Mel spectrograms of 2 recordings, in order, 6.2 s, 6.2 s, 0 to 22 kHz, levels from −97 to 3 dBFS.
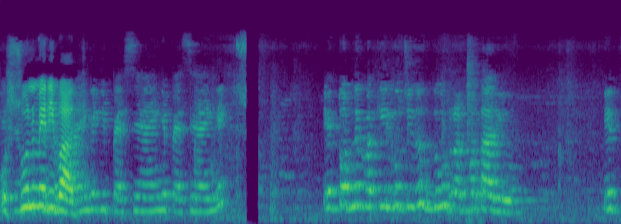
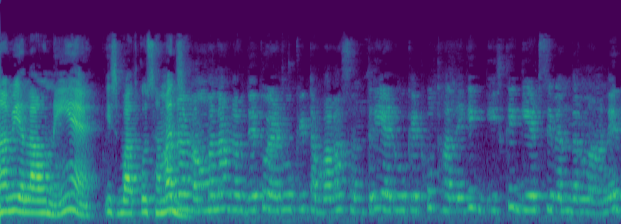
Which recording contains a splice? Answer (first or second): first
